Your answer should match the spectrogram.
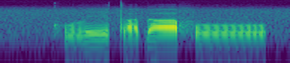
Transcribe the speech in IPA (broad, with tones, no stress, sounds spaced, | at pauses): kʰ ũ˨ l eː˦ t a˨ ɗ aː˦ f oː˨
